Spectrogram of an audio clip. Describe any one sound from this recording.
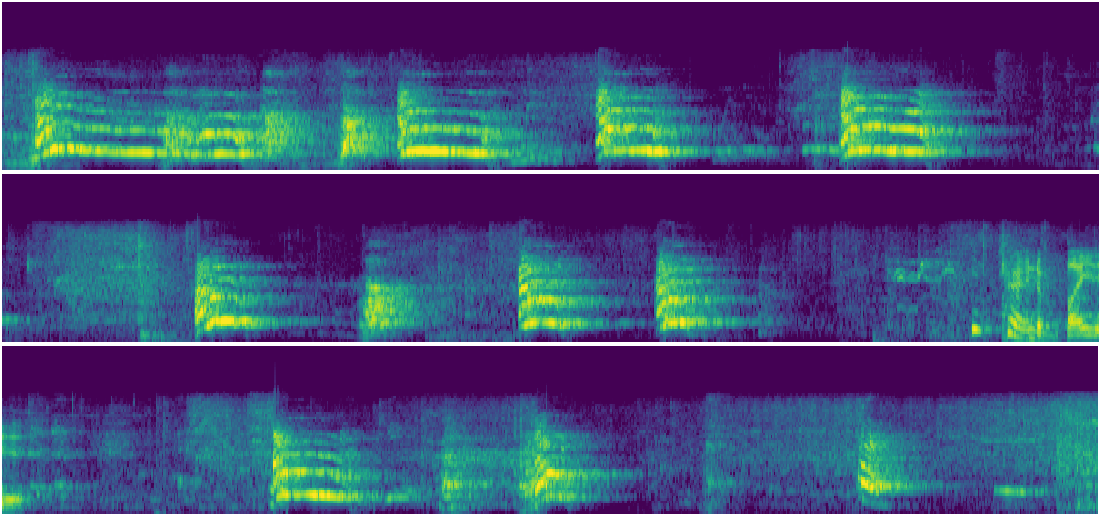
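A dog barks again and again, close by.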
